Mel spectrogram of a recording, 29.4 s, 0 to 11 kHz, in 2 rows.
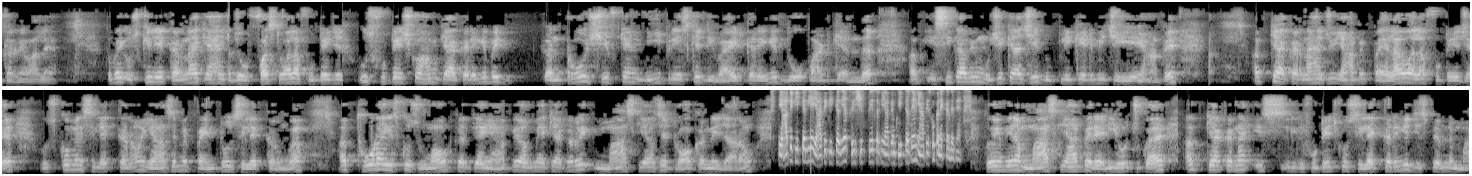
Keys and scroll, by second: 7.5 ctrl+shift+d, 11.1 ctrl+d.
